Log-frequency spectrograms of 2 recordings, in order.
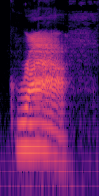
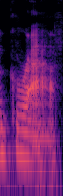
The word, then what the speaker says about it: graph: number one the two words say grape and graph that pH says and what is this a picture of we've done these much a lot in math a graph very good so color the circle next to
